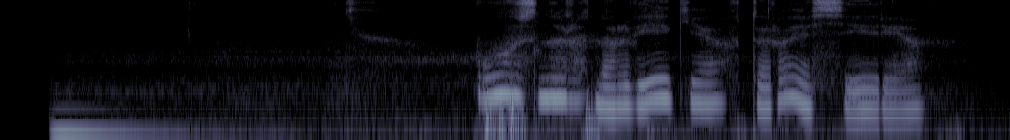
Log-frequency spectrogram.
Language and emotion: Russian, sad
